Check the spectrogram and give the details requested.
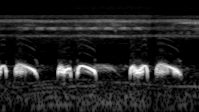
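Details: Decoy spotted dove calling with a light, thin cooing phrase: pairs of low hollow coos, a short note followed by a longer drawn-out falling one, repeated three times about once a second, with a faint background hum.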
